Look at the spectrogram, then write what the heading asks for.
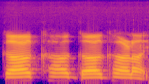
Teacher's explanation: ये कंठ का स्पर्श करते हैं दोस्तों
